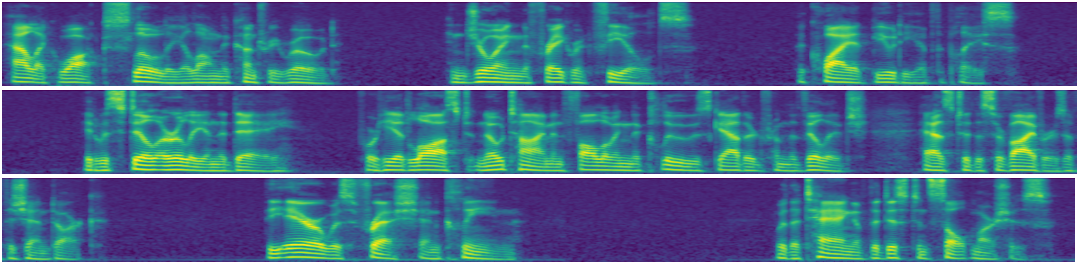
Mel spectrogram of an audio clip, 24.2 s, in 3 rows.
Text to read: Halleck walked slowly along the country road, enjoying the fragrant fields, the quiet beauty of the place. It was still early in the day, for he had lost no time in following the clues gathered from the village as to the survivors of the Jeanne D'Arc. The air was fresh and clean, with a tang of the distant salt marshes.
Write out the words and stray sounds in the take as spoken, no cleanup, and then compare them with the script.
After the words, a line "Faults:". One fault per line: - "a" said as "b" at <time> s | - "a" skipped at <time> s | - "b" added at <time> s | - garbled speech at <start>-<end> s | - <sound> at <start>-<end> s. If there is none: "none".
Halleck walked slowly along the country road, enjoying the fragrant fields, the quiet beauty of the place. It was still early in the day, for he had lost no time in following the clues gathered from the village as to the survivors of the Jeanne D'Arc. The air was fresh and clean, with a tang of the distant salt marshes.
Faults:
none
